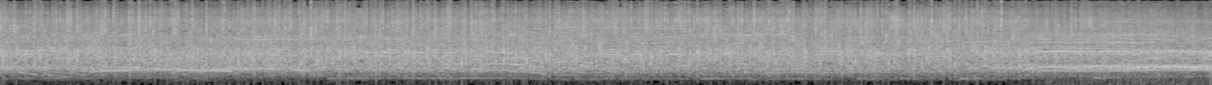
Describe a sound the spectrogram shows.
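A large stadium crowd sings and chants loudly in the open air.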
